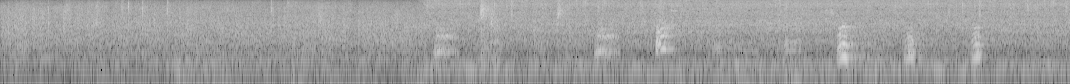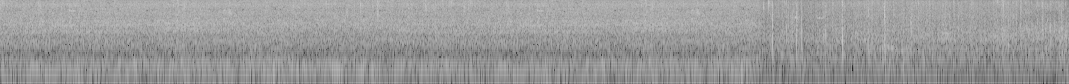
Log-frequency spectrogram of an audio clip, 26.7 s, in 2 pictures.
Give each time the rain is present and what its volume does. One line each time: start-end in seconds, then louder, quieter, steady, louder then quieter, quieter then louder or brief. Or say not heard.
0.0-26.7 steady.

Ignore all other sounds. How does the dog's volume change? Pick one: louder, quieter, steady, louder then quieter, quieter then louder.
louder then quieter.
